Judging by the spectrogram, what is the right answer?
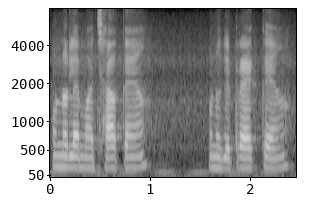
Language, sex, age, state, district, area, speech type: Sindhi, female, 60+, Rajasthan, Ajmer, urban, spontaneous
